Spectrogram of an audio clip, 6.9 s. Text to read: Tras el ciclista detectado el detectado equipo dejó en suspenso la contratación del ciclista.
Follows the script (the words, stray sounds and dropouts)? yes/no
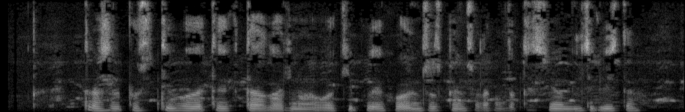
no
